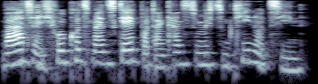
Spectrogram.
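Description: Woman reading a bubbly teasing teen girl, husky and bright, mic kinda far. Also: medium pitch, a little fast, voice pushed up. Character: teenage girl, playful and bold.

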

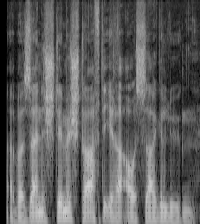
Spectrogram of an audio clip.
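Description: Male audiobook narrator, measured storytelling read, dry close recording. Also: on the low side, dry recording.

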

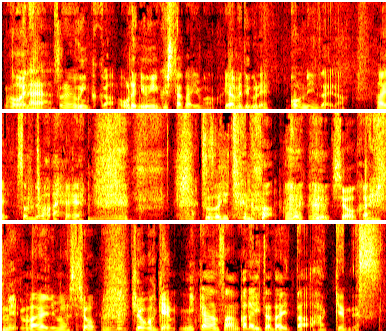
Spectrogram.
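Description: A man's voice: mid-range voice, big pitch swings, normal speed, slightly rough. A young man with an Osaka Kansai accent, co-hosting a radio show in casual, playful, teasing chat and reading out listener letters. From Osaka, Japan. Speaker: radio co-host.

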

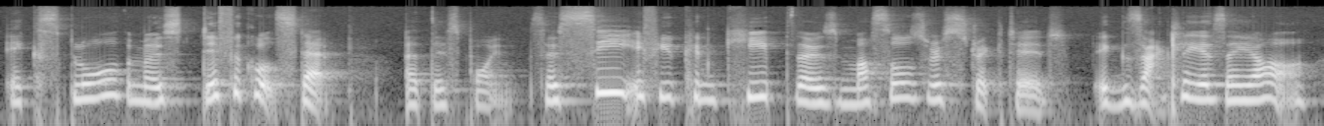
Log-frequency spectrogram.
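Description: A woman in her thirties working as a breathwork instructor, gently guiding a practice in an unhurried way with pauses between instructions. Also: on the high side, lively intonation. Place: small bright indoor room, seated on a mat.

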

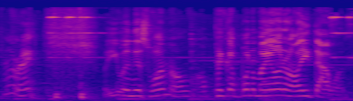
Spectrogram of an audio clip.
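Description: A gravelly, manic job applicant. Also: male voice, high voice, animated, fast talker, over music. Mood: eager. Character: eager scruffy male job applicant.

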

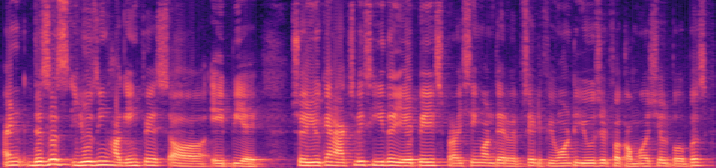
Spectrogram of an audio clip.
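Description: A man's voice: on the high side, fast talker, few pauses. Indian man talking through a coding tutorial. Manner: relaxed, explaining step by step with many fillers. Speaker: tutorial host. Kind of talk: casual screen-share coding tutorial.

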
